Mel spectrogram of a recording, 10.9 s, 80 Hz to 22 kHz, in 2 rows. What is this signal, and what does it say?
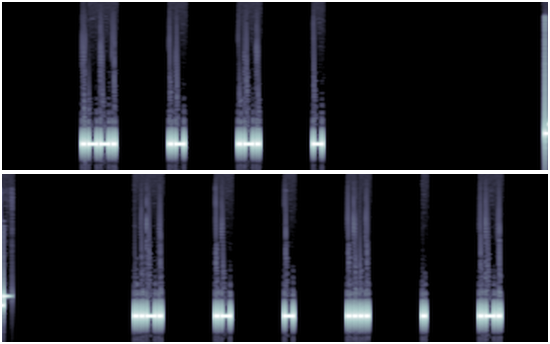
Morse code, heard as a keyed tone, about 40 wpm, spaced as for 14 wpm, 700 Hz. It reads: PART FATHER
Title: 6x Character Spacing - Top 300 Words - 40wpm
